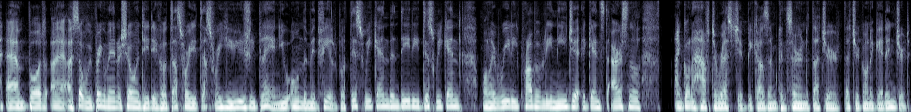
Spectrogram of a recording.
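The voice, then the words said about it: Put-on weird French-like accent. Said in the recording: “You were doing an accent there. You were straight out doing an accent. ... Maybe it's French? Like kind of like weird French.”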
